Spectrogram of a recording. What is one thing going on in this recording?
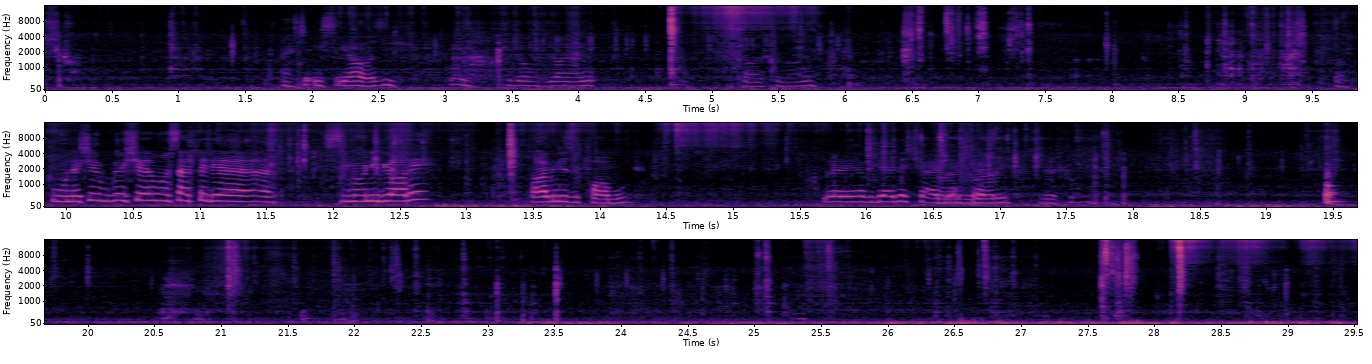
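Dry reeds rustle and click as they are handled and tied.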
